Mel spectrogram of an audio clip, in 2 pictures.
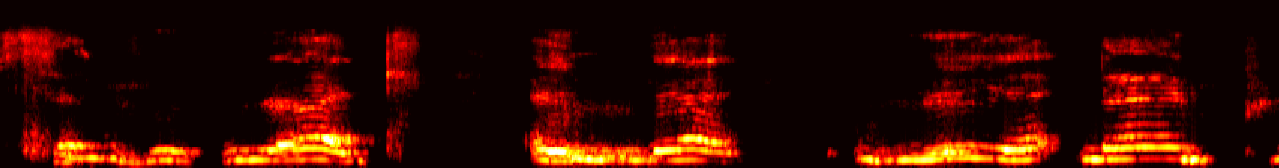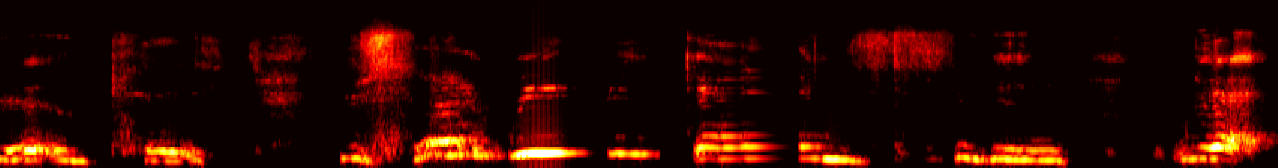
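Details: Dysarthric speech associated with cerebral palsy in an adult woman, a disability rights activist born before the ADA; real speech, no speech disorder formally named.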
